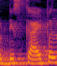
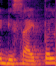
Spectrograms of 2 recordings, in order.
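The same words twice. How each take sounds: First: डिस्काइपल said wrongly as dis-kai-pal, with a hard k sound; wrong pronunciation. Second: डिसाइपल said di-sai-pal, with a silent c and no k sound; correct pronunciation. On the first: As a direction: say डिस्काइपल with the k, as the mistake to avoid. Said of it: "इसको डिस्काइपल मत पढ़ना". (ग़लत उच्चारण, डिस्काइपल में क बोलकर) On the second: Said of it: "ये डिसाइपल होता है". (सही उच्चारण, डिसाइपल बिना क के) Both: Shown as a demonstration.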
